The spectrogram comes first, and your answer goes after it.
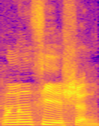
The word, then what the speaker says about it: pronunciation: यू एन सी ए तो इसे कहते हैं प्रोनाउंस और इसे कहते हैं प्रनंसीएशन बाय दी वे टी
